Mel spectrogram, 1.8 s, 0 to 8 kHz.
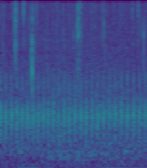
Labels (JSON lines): {"label": "biophony, rattle", "recorder": "SoundTrap 500"}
